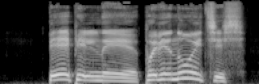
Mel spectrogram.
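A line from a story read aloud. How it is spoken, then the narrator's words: Shouting. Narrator (Russian): крикнул Эйтель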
